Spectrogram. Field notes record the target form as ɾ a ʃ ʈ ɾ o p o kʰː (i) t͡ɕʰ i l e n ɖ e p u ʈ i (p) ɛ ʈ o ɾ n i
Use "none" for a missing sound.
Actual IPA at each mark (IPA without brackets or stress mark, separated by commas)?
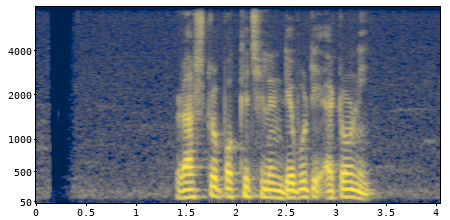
e, ʔ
